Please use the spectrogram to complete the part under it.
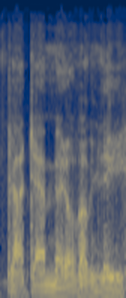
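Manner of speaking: put-on very low, slurred grumble under the breath. Narrator voices Lazenby wincing beside Alexa, slurring under his breath. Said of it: "he winces and he slurs and he goes".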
